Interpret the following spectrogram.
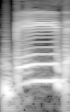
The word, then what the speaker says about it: bathe: Please note bathe and bath have separate pronunciations. The pronunciations are different.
